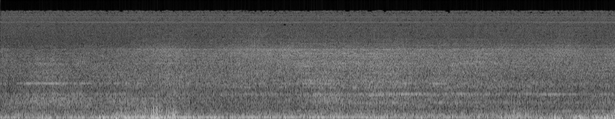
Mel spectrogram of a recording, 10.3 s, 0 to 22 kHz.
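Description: Distant freight train passing, led by two GE ES44C4 diesel-electric locomotives: a steady low rumble of engines and rolling cars.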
